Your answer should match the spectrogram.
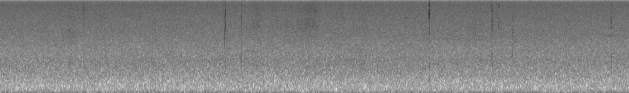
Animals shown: forest ambience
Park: Katahdin Woods and Waters National Monument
